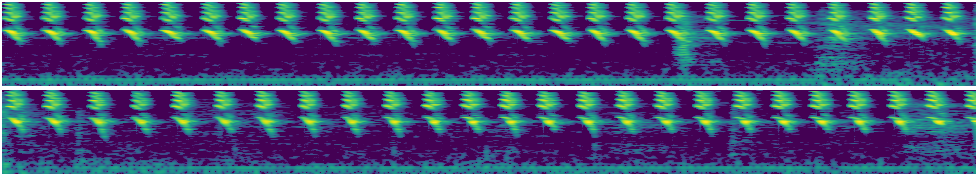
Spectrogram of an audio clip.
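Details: An old guinea pig chirps in a fast, steady run of high, bird-like notes, each sliding downward; guinea pig.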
